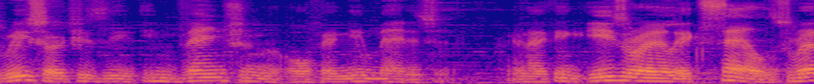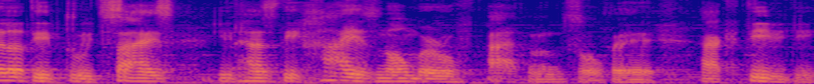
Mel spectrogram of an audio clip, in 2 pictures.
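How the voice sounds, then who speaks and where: A man speaks at a fairly low pitch, with ordinary pitch variation. His pace is moderate, and music sounds in the background. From Mexico. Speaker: biotech executive. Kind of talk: video tribute interview.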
